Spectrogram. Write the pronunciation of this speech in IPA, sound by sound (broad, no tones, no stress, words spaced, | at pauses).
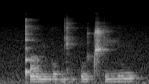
qʼãmboɡi̤ ʔut͡ʃʼin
